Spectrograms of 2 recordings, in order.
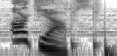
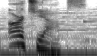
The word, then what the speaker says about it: Archeops: Archeops. Named after and based on the Archaeopteryx, so not Archeops.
